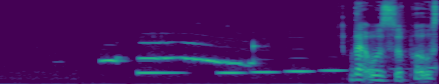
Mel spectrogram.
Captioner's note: Luna repeats command in garbled robot voice while Tsukiko plays a scale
